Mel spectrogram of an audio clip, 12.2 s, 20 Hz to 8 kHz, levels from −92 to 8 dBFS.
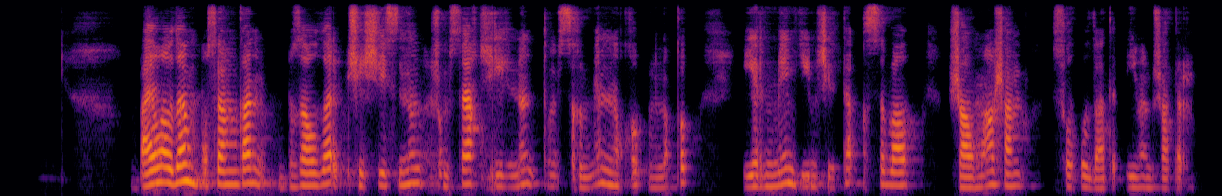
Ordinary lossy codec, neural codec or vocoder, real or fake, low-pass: none; codec, 44.1 kHz, 2.6 kbps, DAC; fake; 7.2 kHz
